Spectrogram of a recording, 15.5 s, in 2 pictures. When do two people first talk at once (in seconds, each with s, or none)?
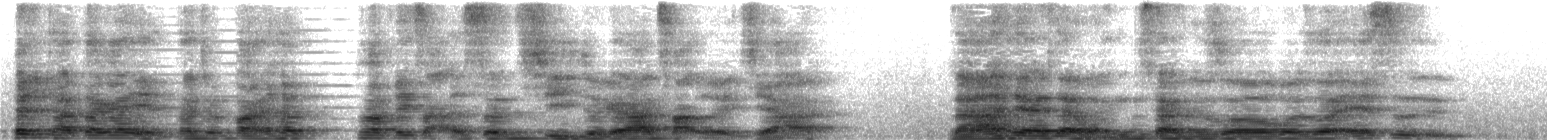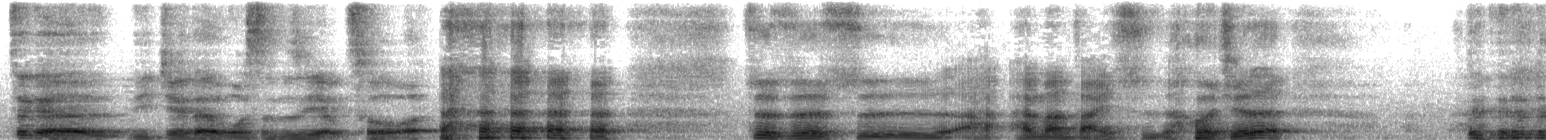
none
